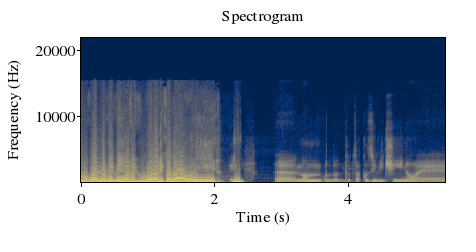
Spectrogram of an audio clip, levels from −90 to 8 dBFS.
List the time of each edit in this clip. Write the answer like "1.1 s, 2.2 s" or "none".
2.2 s, 3.6 s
